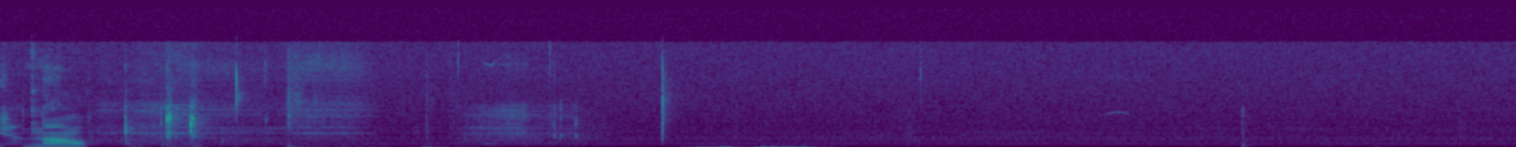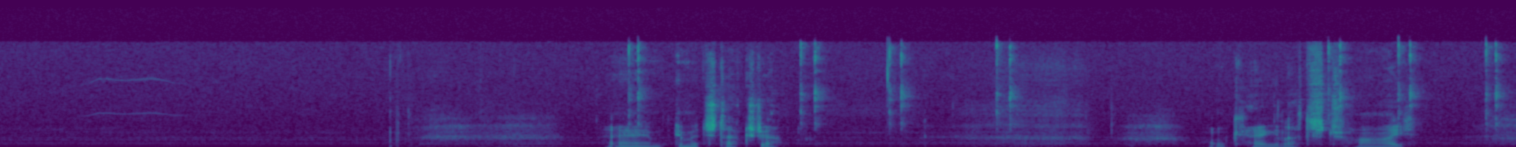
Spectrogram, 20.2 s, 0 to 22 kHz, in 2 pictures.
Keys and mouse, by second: 1.4 shift+a, 16.2-18.9 drag, 19.1-20.2 drag.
